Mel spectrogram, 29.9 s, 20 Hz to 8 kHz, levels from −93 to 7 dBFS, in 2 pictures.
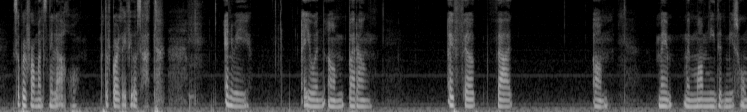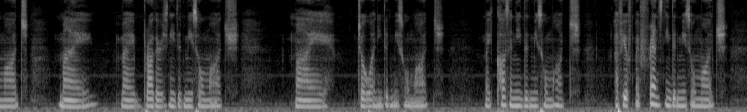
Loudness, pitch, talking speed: -32 LUFS, 175 Hz, 105 wpm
